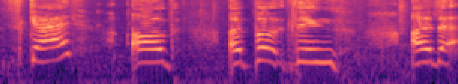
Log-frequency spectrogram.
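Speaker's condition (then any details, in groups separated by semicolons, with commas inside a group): Cerebral palsy; uses a scribe for study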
